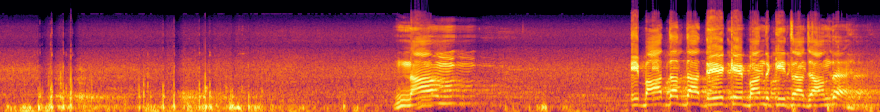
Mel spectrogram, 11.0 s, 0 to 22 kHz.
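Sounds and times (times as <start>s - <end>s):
microphone handling noise: 0.0s - 4.6s.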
